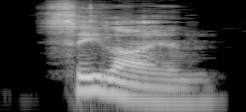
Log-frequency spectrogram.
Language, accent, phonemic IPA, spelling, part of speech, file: English, Australia, /ˈsiːlaɪən/, sealion, verb / noun, En-au-sealion.ogg
- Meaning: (verb) To intrude on a conversation with probing questions in an attempt to engage in unwanted debate, usually disingenuously as a form of harassment or trolling; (noun) Alternative form of sea lion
